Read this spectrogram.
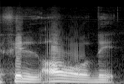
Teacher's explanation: را ساکن سے پہلے زبر ہے، پر پڑھا جائے گا۔ ضاد مستعلیہ ہے، پر پڑھا جائے گا۔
